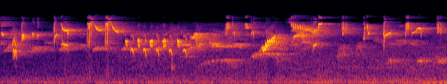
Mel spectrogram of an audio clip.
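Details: Horsfield's bush lark kept in a cage, delivering a fast string of clipped chirps followed by a rising slurred whistle and more scattered high notes.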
